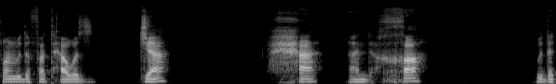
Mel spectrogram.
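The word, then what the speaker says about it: جَ: Okay, let's say we put okay, how would you pronounce that? Khu ja kha.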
